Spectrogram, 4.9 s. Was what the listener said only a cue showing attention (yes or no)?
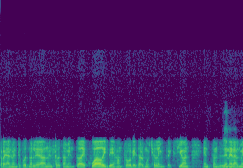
yes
